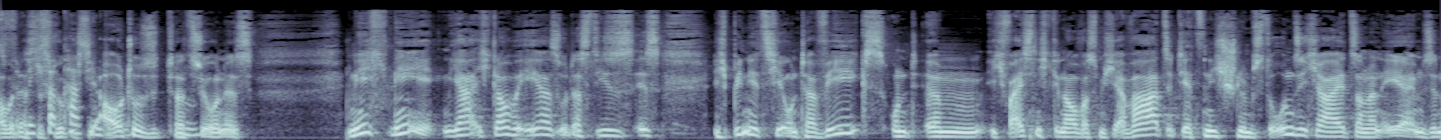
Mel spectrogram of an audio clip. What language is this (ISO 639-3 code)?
deu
